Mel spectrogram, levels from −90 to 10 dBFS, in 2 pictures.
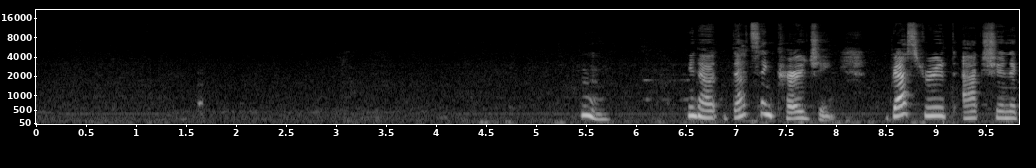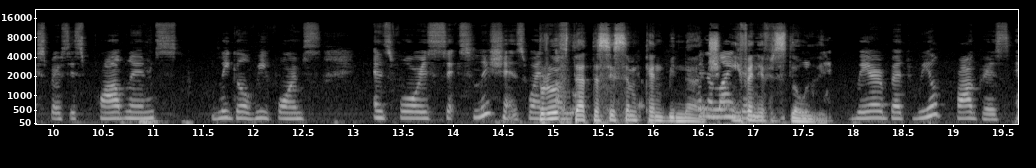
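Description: A speech recording in which the talker's level sinks in short bursts at 11.22–11.27 s, 15.18–15.41 s, 15.8–16.21 s, 16.41–16.54 s, 16.88–17.04 s and 17.23–18.07 s, by as much as about 30 dB and only slightly at 16.9 s. This is speech suppressed in double talk, likely from an echo canceller ducking the near talker while the far side spoke.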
